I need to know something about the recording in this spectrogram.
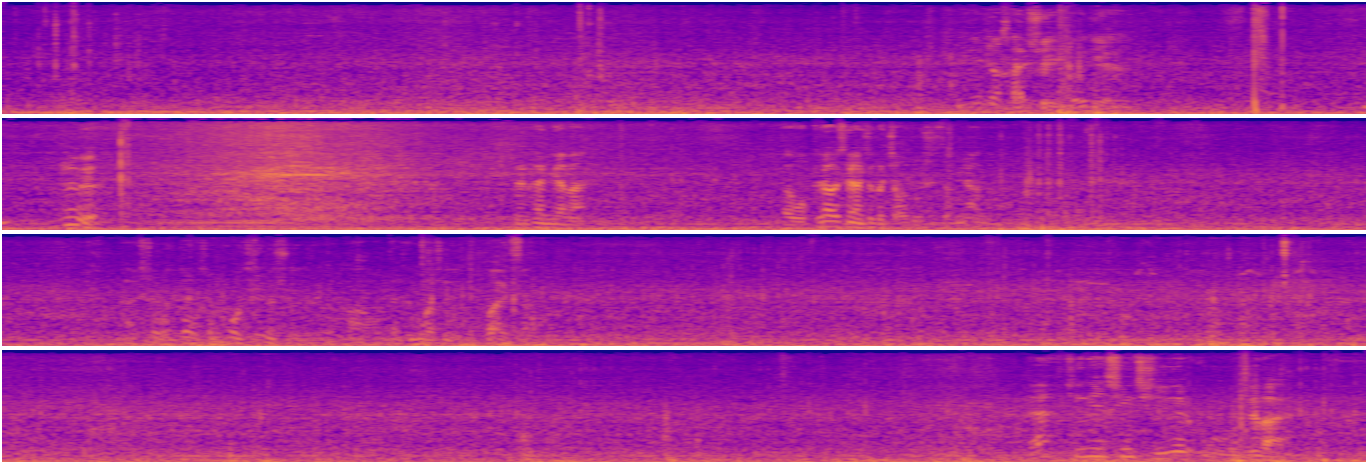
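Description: Steady low rumble of a Nissan sedan's engine and tyres heard from inside the cabin while driving, with a few faint voice fragments and clicks over it.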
